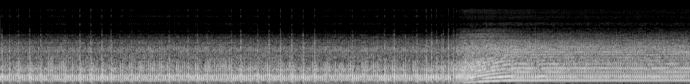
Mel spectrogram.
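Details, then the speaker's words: Pioneer P41 chainsaw after carburettor cleaning and adjustment: holds a steady crisp buzz, then revs up cleanly and settles at an even high speed without stumbling; starts easily and runs healthy. "oh so there you go she's up and running i adjusted to where i like it"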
